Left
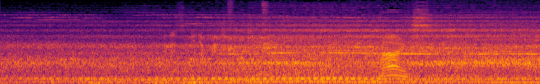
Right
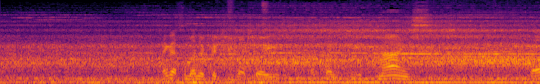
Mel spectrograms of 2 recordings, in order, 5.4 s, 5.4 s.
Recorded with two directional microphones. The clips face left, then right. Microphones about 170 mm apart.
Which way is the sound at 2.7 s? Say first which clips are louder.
Left 5 dB; 50° left (ahead or behind).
